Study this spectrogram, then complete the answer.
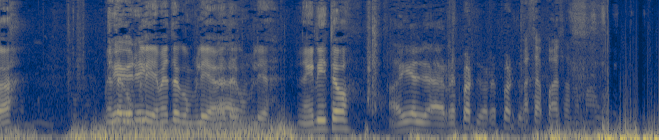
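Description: An elderly man speaks close by with animation.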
